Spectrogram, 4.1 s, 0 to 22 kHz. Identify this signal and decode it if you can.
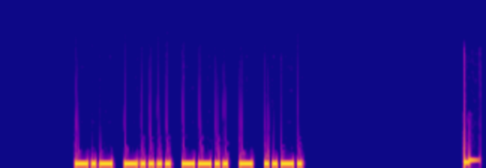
Morse code, heard as a keyed tone, about 36 wpm, 700 Hz. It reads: K6ZTF
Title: USA Call Signs - 5 Characters - 2x Character Spacing - 35wpm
